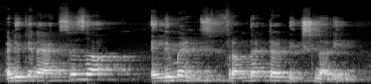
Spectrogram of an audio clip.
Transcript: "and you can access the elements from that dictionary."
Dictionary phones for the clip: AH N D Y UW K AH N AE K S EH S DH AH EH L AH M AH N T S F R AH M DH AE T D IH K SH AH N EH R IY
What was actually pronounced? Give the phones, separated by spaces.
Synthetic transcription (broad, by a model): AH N D Y UW K AH N AE K S EH S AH EH L AH M AH N T S F R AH M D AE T D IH K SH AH N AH R IY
